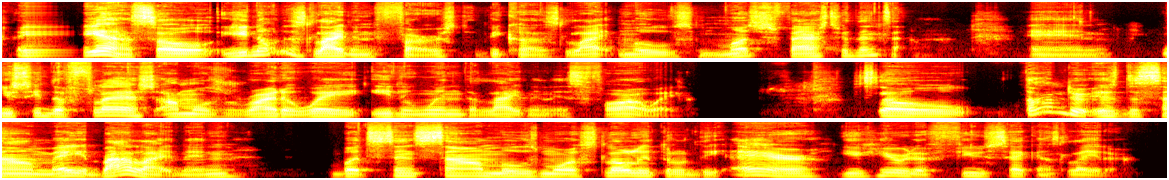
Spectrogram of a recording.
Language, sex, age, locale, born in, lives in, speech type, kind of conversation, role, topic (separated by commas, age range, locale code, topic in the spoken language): English, male, 40-44, en-US, United States, United States, read, expert-assistant, expert, Why does lightning appear before thunder is heard?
